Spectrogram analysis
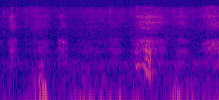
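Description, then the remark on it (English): Heavy breathing from a small pet animal, with a couple of low snorting bursts and a brief wheezy whine, with no talking. “No, he's breathing heavy.”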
